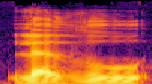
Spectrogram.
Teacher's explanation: ذال کو نرم ادا کرنا ہے، باریک پڑھنا ہے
